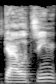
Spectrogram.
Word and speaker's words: Galitzine: With starting with, and I want to make sure I get the name right, Nicholas Galitzine playing He-Man slash Prince Adam.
